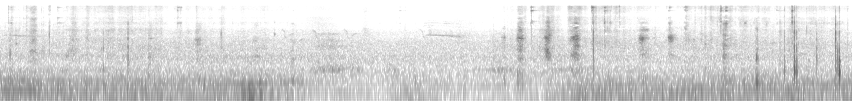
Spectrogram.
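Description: A Yorkshire terrier sniffing along the grass. It is quiet at first, then there is a quick run of short, sharp sniffs over the last three seconds.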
